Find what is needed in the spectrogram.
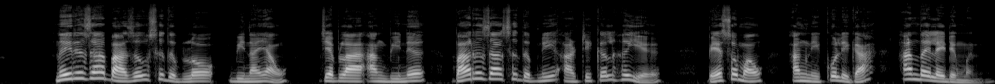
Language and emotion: Bodo, surprised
